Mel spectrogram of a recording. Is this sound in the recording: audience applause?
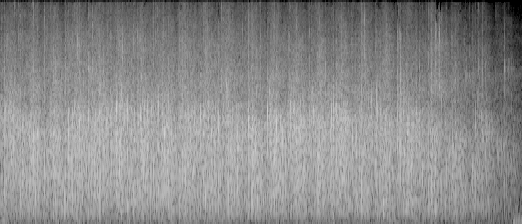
yes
